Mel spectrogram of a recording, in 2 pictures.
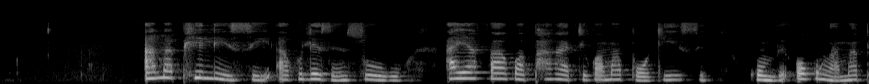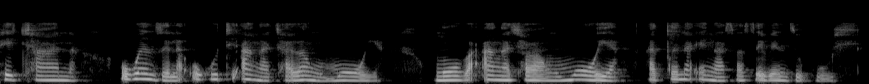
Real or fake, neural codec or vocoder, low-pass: real; none; 7.2 kHz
